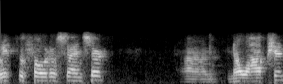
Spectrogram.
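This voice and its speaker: A man speaks fairly slowly in a New York accent. His pitch varies in an ordinary way. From Staten Island, New York. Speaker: lighting sales rep. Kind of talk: product training presentation. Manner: casual.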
